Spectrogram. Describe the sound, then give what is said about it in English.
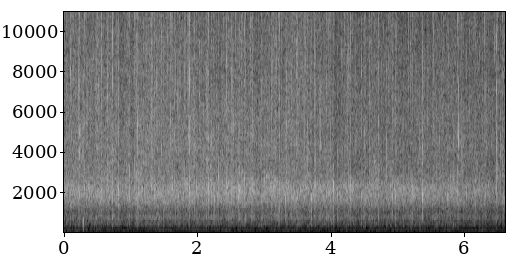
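A crowd claps steadily in sustained applause for Veterans Day, thanking those who served in the armed forces, a dense and even wash of many hands lasting several seconds without letting up. “so I just wanted to say a thank you on behalf of all of us, those of you that have served in the armed forces, and we just wanted to at least give you a round of applause saying thank you so much for serving our country.”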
